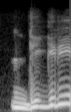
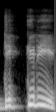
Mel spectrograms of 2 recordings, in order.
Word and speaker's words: decree: डिग्री नहीं, डिक्री, DECREE, डिक्री, ये word बहुत प्यारा वर्ड है, इसे याद कर लेना, ठीक है।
